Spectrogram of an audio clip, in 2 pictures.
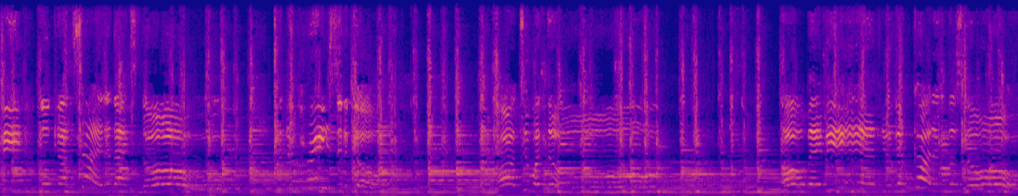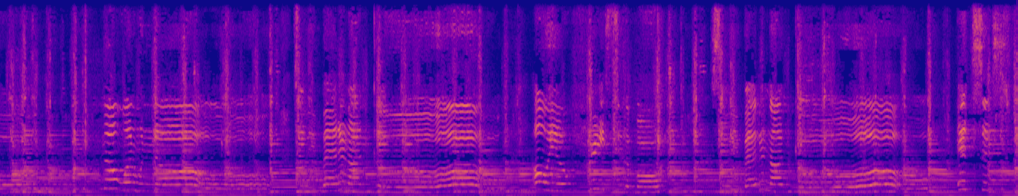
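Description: A girl strumming chords on a nylon-string classical guitar while she sings.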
